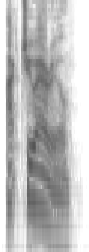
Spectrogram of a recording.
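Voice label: "actuarial", English, British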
